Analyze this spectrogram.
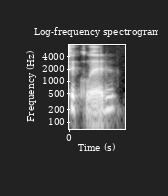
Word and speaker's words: cichlid: through are the speciation that happen in the cichlid fish this word is pronounced cichlid in Lake Victoria and Lake Victoria is found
